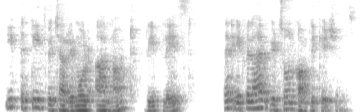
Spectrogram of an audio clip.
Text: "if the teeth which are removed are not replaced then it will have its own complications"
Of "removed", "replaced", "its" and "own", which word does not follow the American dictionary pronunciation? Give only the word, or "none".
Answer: removed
